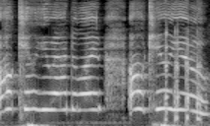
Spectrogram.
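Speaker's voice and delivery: high, furious, threatening raging screech. Retelling how a character screams at a wounded enemy: imitating a scream. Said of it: "he just screams at her".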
